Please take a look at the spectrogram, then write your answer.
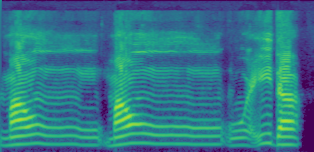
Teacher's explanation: তারপরে দেখেন এখানে নুন সাকিনের পরে ওয়াও এসেছে, তাই নুন সাকিনকে ওয়াও এর সাথে মিলিয়ে, নুন সাকিনকে ওয়াও এর সাথে মিলিয়ে একালি পরিমাণ গুণনা করে পড়তে হবে। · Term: ঈদগামে নাকিস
